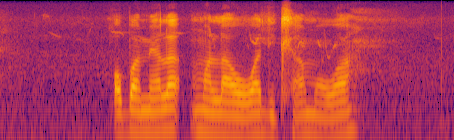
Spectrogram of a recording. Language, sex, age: Tswana, male, 22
